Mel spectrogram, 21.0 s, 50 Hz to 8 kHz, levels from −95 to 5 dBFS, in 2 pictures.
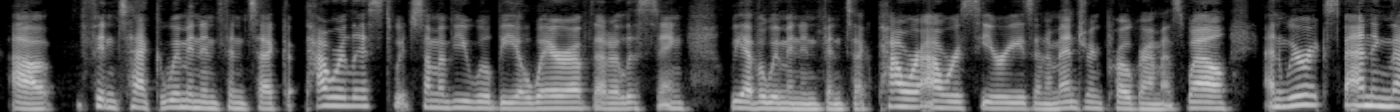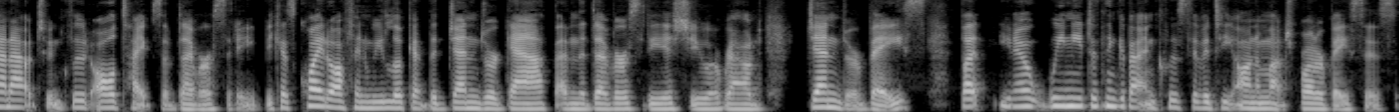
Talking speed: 210 wpm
